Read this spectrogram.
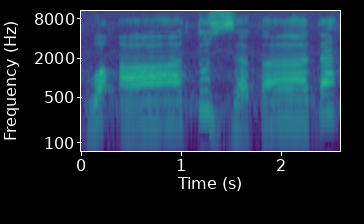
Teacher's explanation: اب دیکھیں تا کو زا مشدد کے ساتھ ملائیں، زا کو مضبوطی سے پڑھیں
